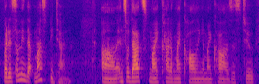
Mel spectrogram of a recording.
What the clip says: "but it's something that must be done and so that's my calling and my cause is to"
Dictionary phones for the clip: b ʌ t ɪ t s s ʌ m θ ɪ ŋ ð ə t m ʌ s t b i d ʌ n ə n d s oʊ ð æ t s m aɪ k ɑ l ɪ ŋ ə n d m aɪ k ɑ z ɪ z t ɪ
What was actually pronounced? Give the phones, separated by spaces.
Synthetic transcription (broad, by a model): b ʌ t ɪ t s s ʌ m θ ɪ ŋ ð ə t m ʌ s t b i d ʌ n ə n s oʊ ð æ t s m aɪ k ɑ l ɪ ŋ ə n m aɪ k ɑ z ɪ z t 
